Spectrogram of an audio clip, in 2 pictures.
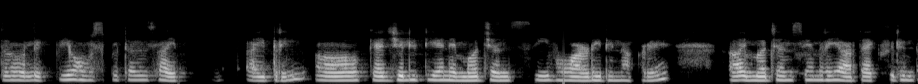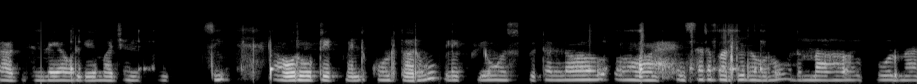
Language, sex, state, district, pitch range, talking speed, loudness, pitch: Kannada, female, Karnataka, Belgaum, 185-205 Hz, 90 wpm, -21 LUFS, 195 Hz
